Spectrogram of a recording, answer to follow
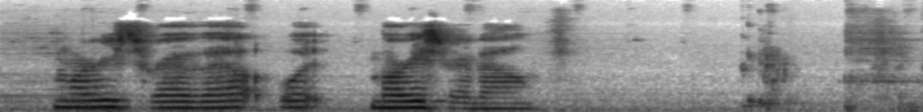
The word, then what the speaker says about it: Maurice Ravel: Jean-Jacques Rousseau, Georges Bizet, Maurice Ravel. No fucking clue, and I probably butchered all those French names. No, Marie- it's Maurice Ravel.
